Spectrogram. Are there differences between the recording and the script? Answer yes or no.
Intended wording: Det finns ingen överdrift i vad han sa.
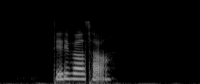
yes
